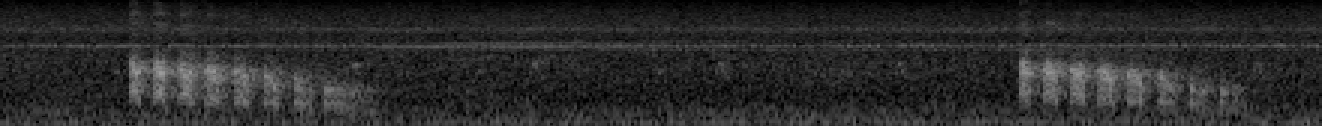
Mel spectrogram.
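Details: A red-bearded bee-eater (Nyctyornis amictus) calls to its young before entering the nest: two bursts of harsh, croaking chatter, each about six rapid notes, nearly four seconds apart, over a thin steady high hum.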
